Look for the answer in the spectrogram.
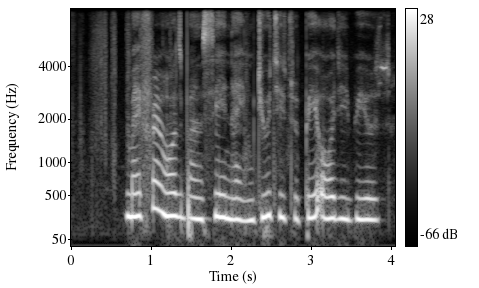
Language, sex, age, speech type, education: Nigerian Pidgin, female, 15-29, read, primary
